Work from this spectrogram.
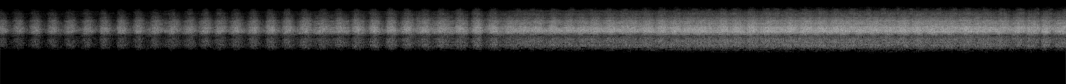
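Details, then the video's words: Cicadas singing in pines about 50 m above the sea, Pefkos Bay, Skiros Island, Greece, July 2018; a shrill rasping buzz that starts as quick even pulses, swells in loudness and merges into a continuous high drone. "Cicada Sounds, July 2018 Skiros, Greece"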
